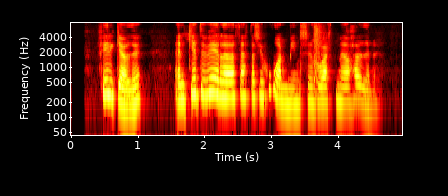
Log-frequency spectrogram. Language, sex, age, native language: Icelandic, female, 40-49, Icelandic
